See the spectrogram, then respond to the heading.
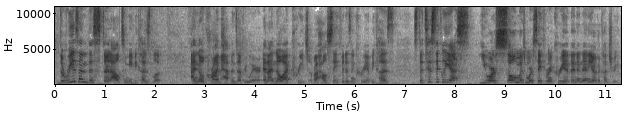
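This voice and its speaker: Bright, high-voiced woman, slightly congested. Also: expressive, a little fast, faint music behind. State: congested, getting over a cough. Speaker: vlogger, host. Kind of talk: casual sit-down chat to camera, some reading aloud.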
